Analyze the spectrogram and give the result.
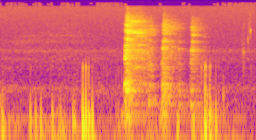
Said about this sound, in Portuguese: Peraí que eu vou tossir.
